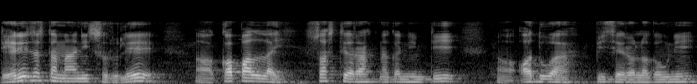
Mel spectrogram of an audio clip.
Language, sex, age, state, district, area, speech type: Nepali, male, 30-45, West Bengal, Darjeeling, rural, spontaneous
